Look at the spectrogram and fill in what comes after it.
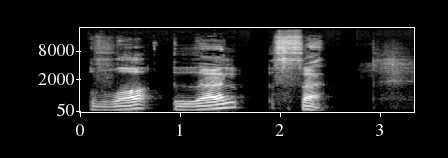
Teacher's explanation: keluar dari ujung lidah disentuhkan ke ujung gigi seri atas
